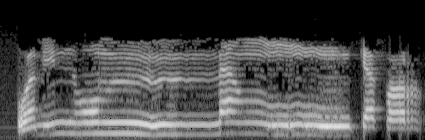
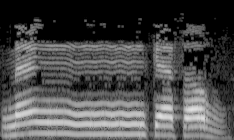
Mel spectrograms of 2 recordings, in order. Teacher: من كفر الغنة هنا مرققة لأن الكاف مرققة.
